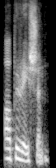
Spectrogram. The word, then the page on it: operation: Indian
